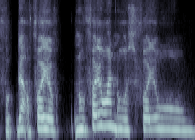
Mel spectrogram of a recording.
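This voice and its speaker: A woman with a high voice talks at a very slow pace. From Brazil, Ibitinga, São Paulo state. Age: 60s. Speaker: embroiderer, caller on advice livestream. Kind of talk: casual chat. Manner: animated.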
